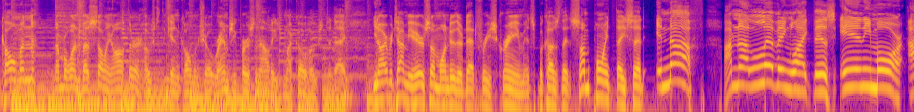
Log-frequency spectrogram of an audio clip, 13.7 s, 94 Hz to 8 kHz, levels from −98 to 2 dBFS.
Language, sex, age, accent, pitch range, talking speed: English, male, 50-69, American, 105-145 Hz, 185 wpm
